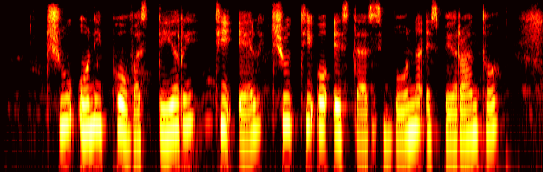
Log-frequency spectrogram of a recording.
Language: Esperanto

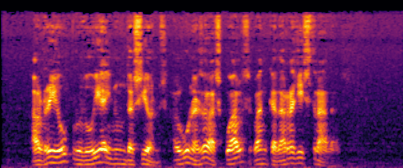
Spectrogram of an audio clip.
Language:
Catalan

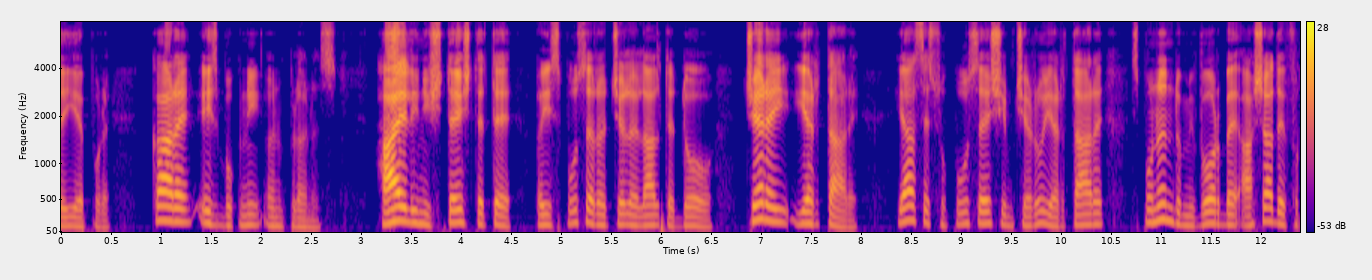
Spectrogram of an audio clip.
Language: Romanian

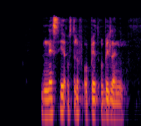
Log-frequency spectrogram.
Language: Czech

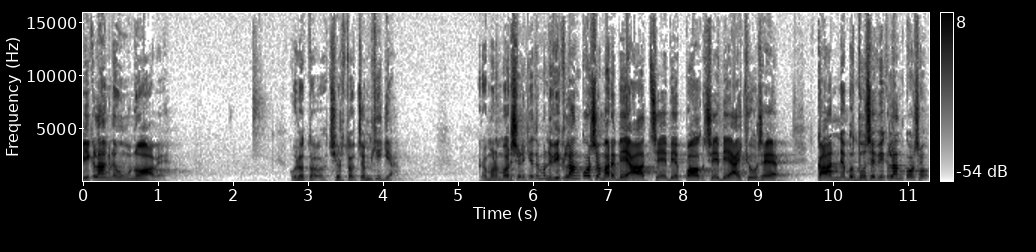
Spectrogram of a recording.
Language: Gujarati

